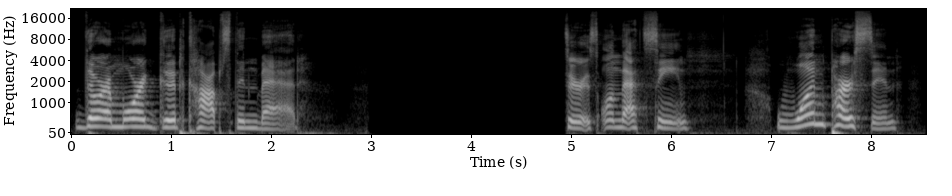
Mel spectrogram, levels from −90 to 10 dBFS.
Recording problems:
audio cutting out; at 3 s for 2 s

